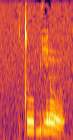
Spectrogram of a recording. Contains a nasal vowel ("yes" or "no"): yes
